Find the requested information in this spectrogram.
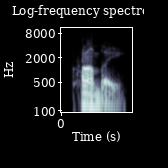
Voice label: "crumbly", American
